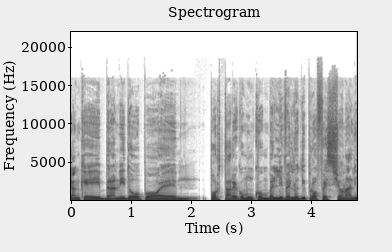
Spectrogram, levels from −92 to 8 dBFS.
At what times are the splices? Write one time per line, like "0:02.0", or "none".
none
